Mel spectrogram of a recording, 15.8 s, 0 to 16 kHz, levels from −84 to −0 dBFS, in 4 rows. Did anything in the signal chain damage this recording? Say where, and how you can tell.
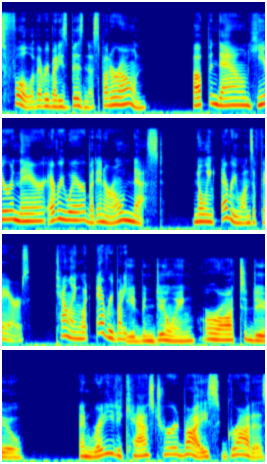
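Yes. A wrong sample rate at playback runs from 9.75 s to the end: the speech slows to two-thirds speed and drops about 7 semitones, speed and pitch falling together. This fits 48 kHz material clocked out at 32 kHz without any rate conversion.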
